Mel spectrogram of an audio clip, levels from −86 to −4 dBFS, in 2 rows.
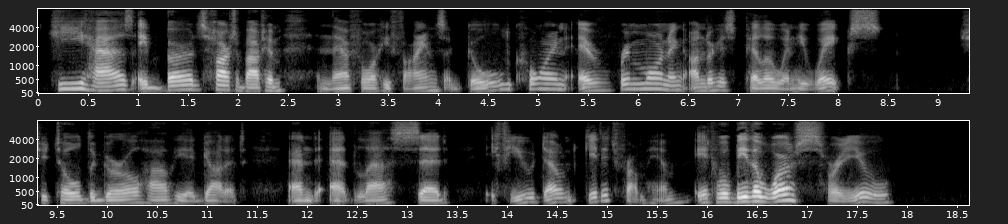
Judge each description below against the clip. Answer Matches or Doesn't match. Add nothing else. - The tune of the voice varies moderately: Doesn't match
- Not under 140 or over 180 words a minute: Matches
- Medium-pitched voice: Doesn't match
